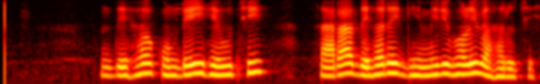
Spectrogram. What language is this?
Odia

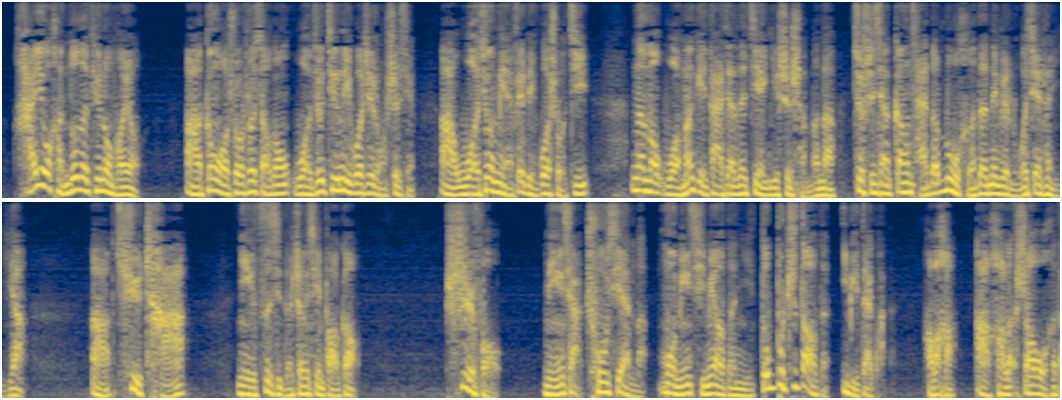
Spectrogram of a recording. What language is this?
Chinese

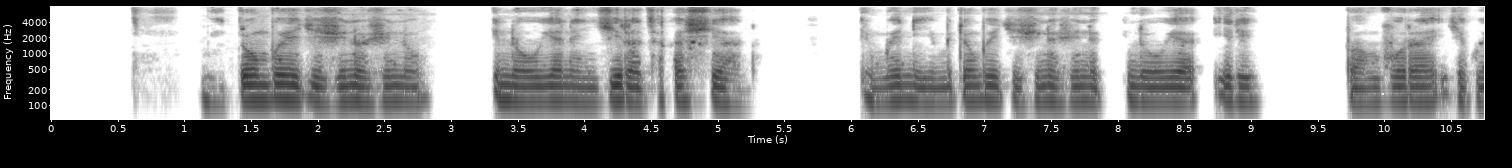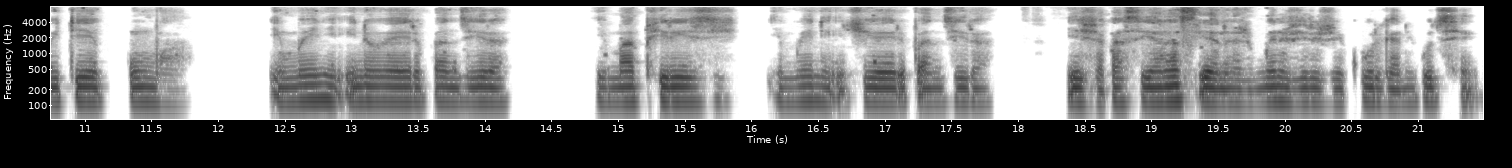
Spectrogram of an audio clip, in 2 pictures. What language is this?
Ndau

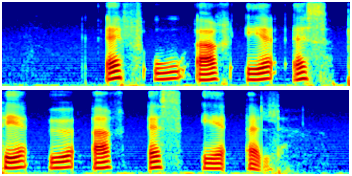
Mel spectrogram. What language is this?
Norwegian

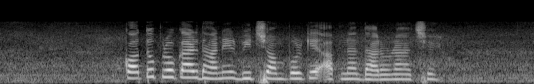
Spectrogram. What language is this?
Bangla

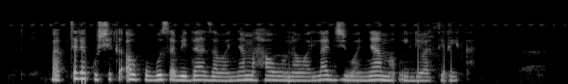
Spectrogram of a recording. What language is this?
Swahili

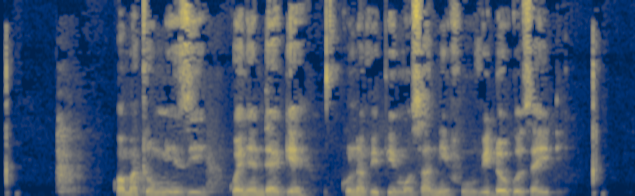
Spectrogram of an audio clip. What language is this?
Swahili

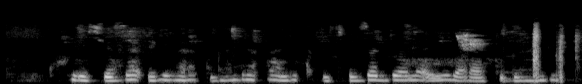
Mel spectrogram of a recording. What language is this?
Chiga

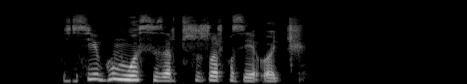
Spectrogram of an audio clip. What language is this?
Kabardian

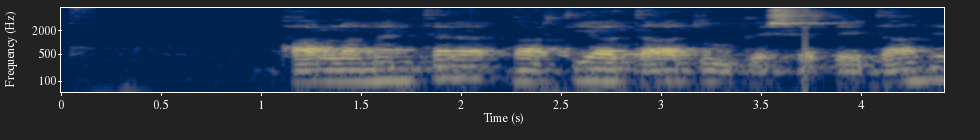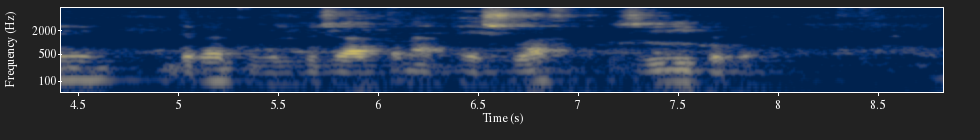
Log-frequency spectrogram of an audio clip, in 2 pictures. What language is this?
Kurdish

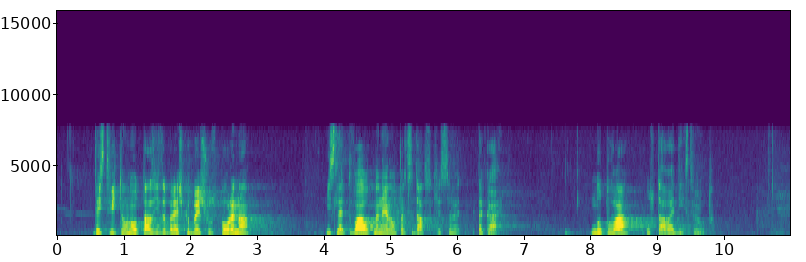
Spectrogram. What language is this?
Bulgarian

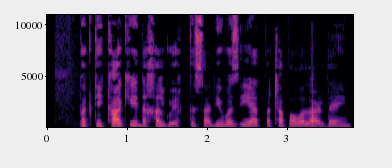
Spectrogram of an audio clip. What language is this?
Pashto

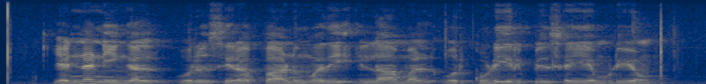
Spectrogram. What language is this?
Tamil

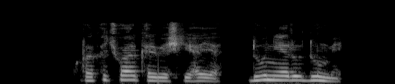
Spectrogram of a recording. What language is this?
Central Kurdish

